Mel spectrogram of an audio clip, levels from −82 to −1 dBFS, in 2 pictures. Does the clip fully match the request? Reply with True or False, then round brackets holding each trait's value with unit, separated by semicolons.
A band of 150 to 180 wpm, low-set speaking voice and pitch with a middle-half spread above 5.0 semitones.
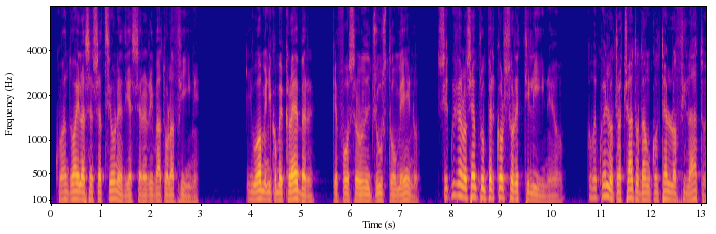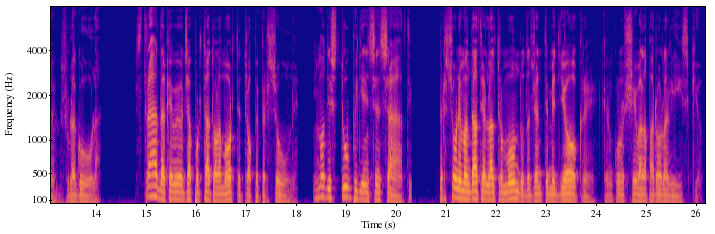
False (135 wpm; 100 Hz; 5.5 semitones)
